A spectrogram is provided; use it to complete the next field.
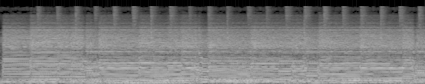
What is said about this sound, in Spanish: amplificadores de guitarra en modo clean. Amplificadores de guitarra en modo distort.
